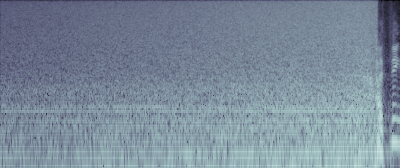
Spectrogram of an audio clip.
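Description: Steady hiss with a low hum underneath, the recording's own noise during a pause in speech, swelling gradually louder and then cutting off abruptly as the voice comes back near the end, as a recorder's automatic gain turns up the silence and drops back for speech.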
